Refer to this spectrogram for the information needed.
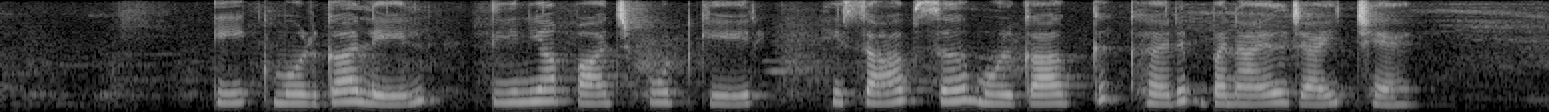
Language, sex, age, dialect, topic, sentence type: Maithili, female, 18-24, Bajjika, agriculture, statement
